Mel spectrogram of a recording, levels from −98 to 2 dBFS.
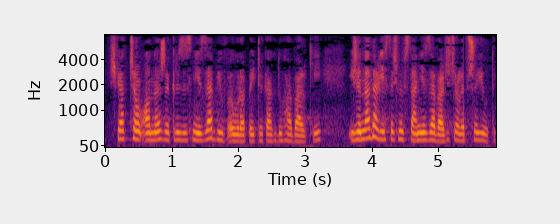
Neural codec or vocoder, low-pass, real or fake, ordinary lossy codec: none; none; real; none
